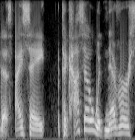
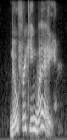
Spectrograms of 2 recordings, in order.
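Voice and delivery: very high-pitched righteous indignation; 10 semitones higher than usual. Describing a client asking for a PDF, the speaker answers with righteous indignation. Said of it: "I have righteous indignation in my voice".

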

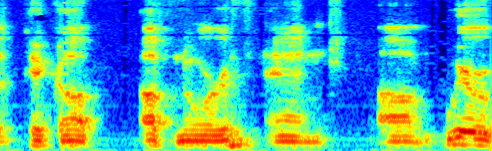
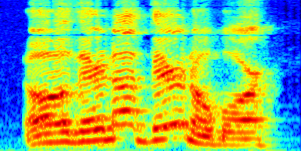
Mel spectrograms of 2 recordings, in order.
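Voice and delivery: high, halting, put-on broken English; 8 semitones higher, 4 dB louder than usual. Recounting a gunfight story, quoting what he said in put-on broken english. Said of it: "so it's like kind of broken English".

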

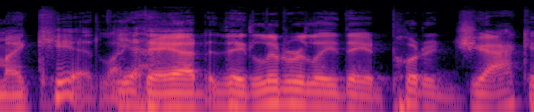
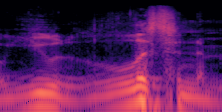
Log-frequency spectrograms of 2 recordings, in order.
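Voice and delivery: gruff, gravelly, stern, no-nonsense dad voice; 2 semitones lower than usual. Retelling a parenting moment after other kids were mean, using a dad voice. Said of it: "I pulled out like my dad voice and I go".

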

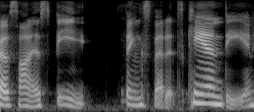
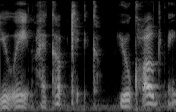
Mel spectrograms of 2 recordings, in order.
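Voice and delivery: hushed, breathy, whispered creepy clown voice; 10 dB quieter than usual. Retelling a scene as the clown comes out: Cupcake the Clown voice. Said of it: "That's essentially what his voice is like".

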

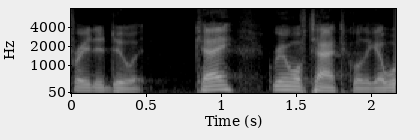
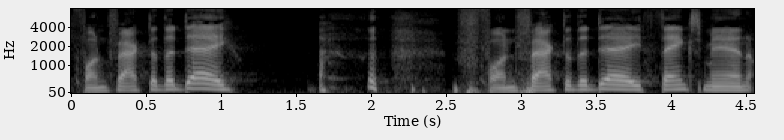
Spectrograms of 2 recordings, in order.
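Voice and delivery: mocking, dry, sarcastic tone; 4 semitones higher than usual. A father retells how he answered his son, retelling a sarcastic reply. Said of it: "the sarcasm doesn't help".

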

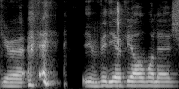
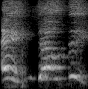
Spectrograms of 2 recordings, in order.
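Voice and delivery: acted-out, very high calling yell; 4 dB quieter than usual. A speaker acts out how someone calls out, imitating a yell from the hallway. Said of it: "It sounds like you're yelling from the hallway".

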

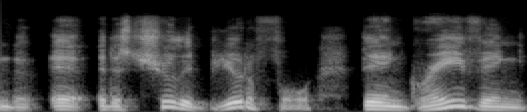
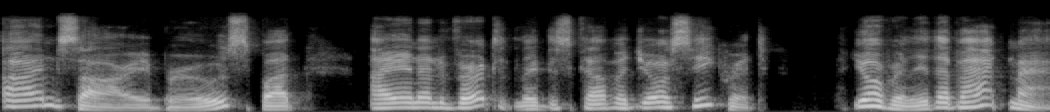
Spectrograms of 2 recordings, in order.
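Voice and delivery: put-on mid-Atlantic accent, pitched up; 5 semitones higher than usual. Acting out a scene, answering Bruce after being caught snooping, in a mid-Atlantic accent. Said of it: "I'm gonna do a mid-Atlantic accent".

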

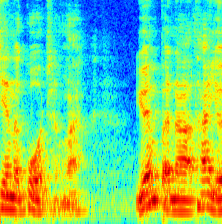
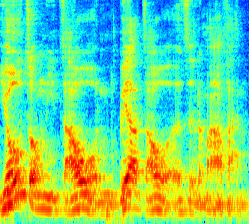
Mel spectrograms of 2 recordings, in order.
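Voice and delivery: plain

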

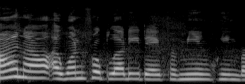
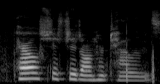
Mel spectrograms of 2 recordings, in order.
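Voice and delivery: plain

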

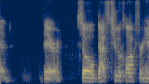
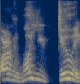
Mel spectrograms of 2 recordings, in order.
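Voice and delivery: mock, high, stretched-out, drawn-out call; 6 semitones higher than usual. Retelling a bike ride, the speaker reenacts yelling at a kid going the wrong way. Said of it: "yelling at him like top of my lungs".

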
